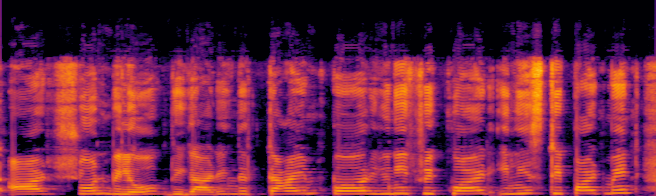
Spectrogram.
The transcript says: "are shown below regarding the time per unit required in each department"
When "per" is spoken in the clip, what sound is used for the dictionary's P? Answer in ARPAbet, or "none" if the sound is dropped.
P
